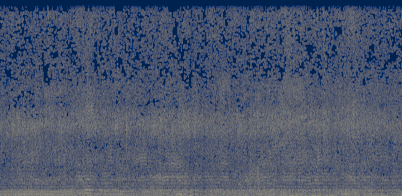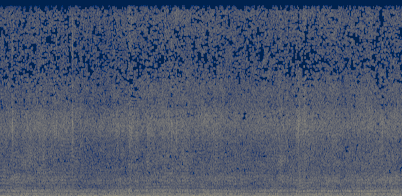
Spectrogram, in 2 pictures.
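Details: A sustained, thick drone of buzzing honey bees, low-pitched and rich in overtones, steady in loudness over sixteen seconds, with no other sounds.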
